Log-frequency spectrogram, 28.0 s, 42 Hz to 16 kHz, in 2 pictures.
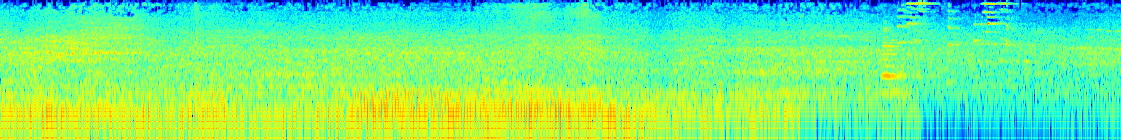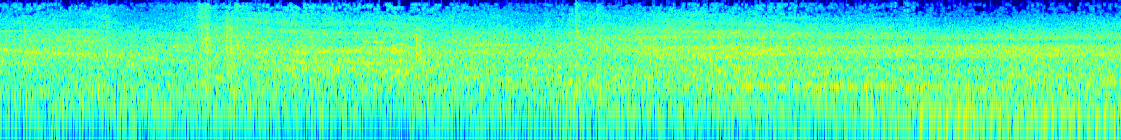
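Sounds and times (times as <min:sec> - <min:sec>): diesel train passing: 0:00.0 - 0:16.5, 0:17.2 - 0:28.0.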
